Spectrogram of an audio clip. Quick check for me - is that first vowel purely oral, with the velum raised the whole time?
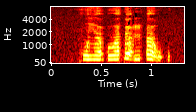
yes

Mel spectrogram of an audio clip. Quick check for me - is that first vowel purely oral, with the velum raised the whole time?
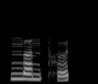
yes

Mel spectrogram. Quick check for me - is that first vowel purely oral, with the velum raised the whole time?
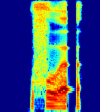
yes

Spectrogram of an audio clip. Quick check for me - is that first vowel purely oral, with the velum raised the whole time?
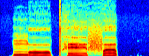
yes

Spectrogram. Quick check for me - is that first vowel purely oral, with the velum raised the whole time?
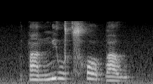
no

